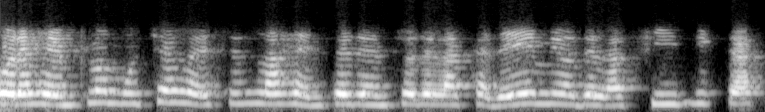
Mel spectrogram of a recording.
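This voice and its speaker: High-pitched woman with a Portuguese accent and fairly even intonation. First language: Portuguese (speaking Spanish). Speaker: physicist, invited speaker. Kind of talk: talk in online seminar. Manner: halting.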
